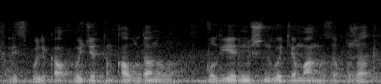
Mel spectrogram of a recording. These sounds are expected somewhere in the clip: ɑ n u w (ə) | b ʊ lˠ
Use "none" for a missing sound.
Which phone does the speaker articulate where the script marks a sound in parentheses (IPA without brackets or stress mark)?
ə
